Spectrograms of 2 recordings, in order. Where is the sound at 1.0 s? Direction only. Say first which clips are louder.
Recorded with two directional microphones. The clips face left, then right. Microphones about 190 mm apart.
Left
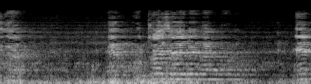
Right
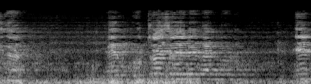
Even; 65° right (ahead or behind).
